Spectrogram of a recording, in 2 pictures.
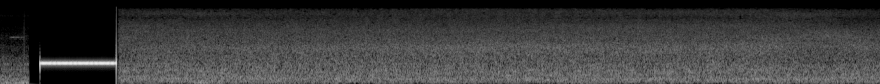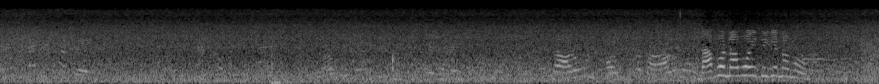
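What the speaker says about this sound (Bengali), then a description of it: "ঝর্ণার জলটা হাওয়ার সাথে বাড়ি খেয়ে যখন চোখে মুখে ছিটে এসে পড়ছে" Kanchenjunga Falls in West Sikkim, a constant broad roar of falling water with wind-blown spray, heard close and loud after a brief beep, with faint voices near the end.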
